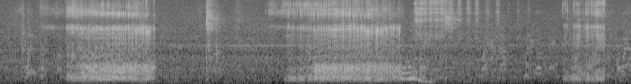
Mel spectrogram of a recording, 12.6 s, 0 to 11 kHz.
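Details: Very loud, rasping snores at about 12 to 13 breaths a minute from a sleeping cat whose noisy breathing stems from a condition he had as a newborn; he is otherwise fine now.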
